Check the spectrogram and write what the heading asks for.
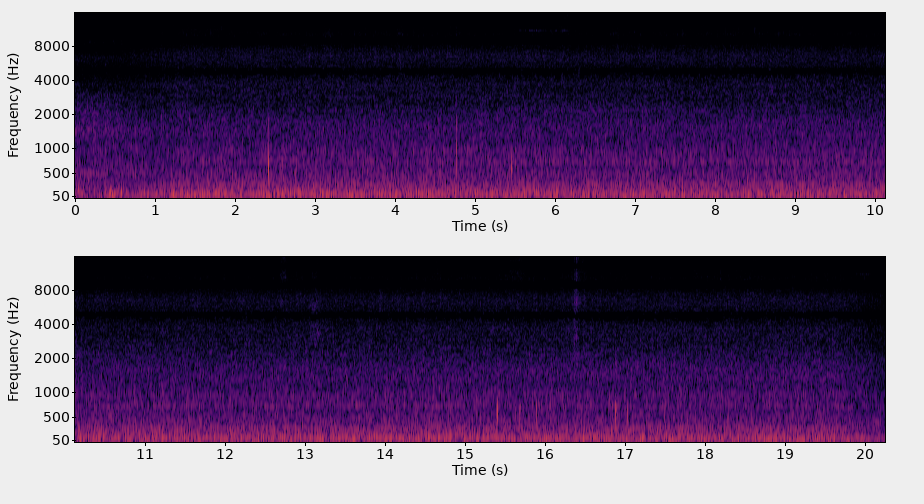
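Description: Steady low rumble of vehicle engines and street traffic, unbroken for the whole stretch, with a faint steady hum.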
